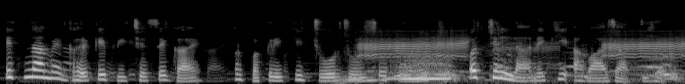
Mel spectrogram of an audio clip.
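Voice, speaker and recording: A woman with a mid-pitched voice reads a children's moral story in a steady, scripted way. Her delivery stays even and measured from line to line. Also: over music.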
